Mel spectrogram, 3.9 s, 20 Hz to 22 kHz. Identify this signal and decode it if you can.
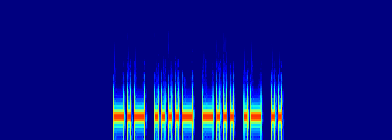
Morse code, heard as a keyed tone, about 34 wpm, 700 Hz. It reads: K4BAI
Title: Call Signs Repeated 3x - 35wpm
